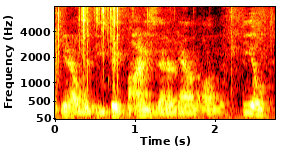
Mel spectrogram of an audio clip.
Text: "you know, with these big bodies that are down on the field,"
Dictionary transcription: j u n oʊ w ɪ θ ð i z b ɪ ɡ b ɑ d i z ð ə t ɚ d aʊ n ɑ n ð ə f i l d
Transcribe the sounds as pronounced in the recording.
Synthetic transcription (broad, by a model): j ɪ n oʊ w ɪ ð i z b ɪ ɡ b ɑ d i z ð ə t ɚ d aʊ n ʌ n ð ə f i l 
